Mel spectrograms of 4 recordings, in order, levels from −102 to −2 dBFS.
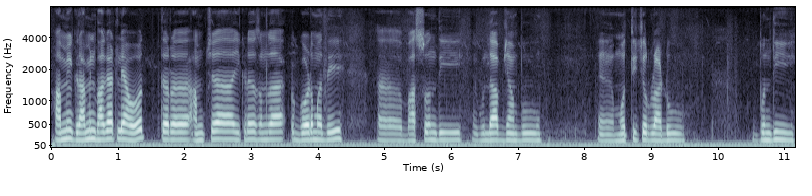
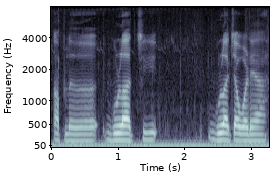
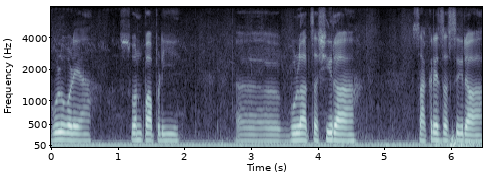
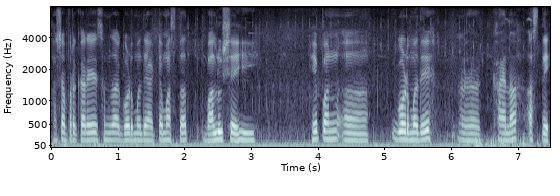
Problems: none marked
